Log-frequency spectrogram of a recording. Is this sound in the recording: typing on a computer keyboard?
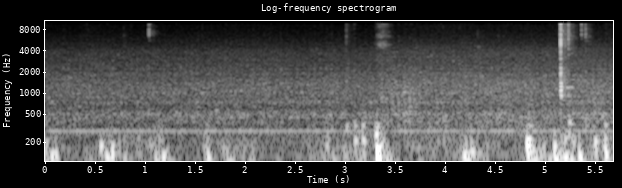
yes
